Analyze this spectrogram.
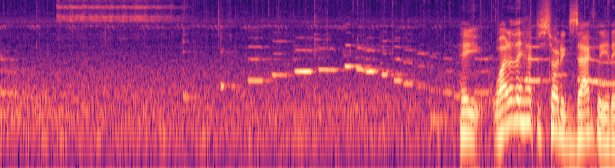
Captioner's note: none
